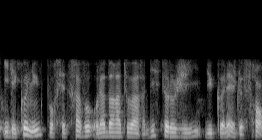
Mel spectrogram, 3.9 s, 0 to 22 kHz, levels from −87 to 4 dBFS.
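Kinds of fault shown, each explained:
Echo leak: faint, delayed copies of the speech surface in brief scraps at 0.0, 0.25, 0.59, 1.0, 2.15 and 3.55 s, each well under a tenth of a second and trailing the original by about 0.3 s. They sit far below the speech, roughly 15 to 30 dB down. The likely cause is a far-end echo canceller letting loudspeaker pickup slip back. Unlike room reverb, these are discrete repeats at one fixed delay, not a smooth decaying tail.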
